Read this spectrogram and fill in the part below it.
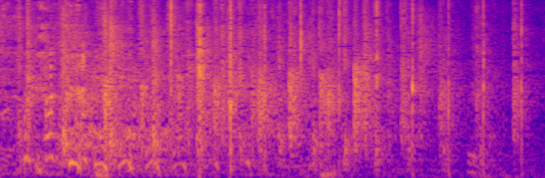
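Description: Scattered clapping from a conference audience mixed with chatter and light laughter, moderately loud and uneven rather than a full ovation.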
